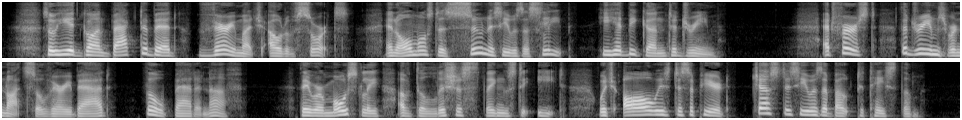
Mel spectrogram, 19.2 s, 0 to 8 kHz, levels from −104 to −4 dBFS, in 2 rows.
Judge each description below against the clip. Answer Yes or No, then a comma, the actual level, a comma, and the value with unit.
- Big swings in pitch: Yes, wide, 6.4 semitones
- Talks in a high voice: No, medium, 160 Hz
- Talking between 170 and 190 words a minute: Yes, average, 175 wpm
